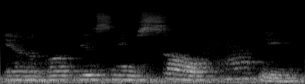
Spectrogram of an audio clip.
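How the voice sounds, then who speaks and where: In a very reverberant, noisy hall, far from the microphone, an older woman plays a wistful divorcée in a stage comedy reading. She is chatty and deliberate, taking her lines slowly. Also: mid-range voice, expressive. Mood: wistful, wry. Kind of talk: amateur readers' theater comedy scene.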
